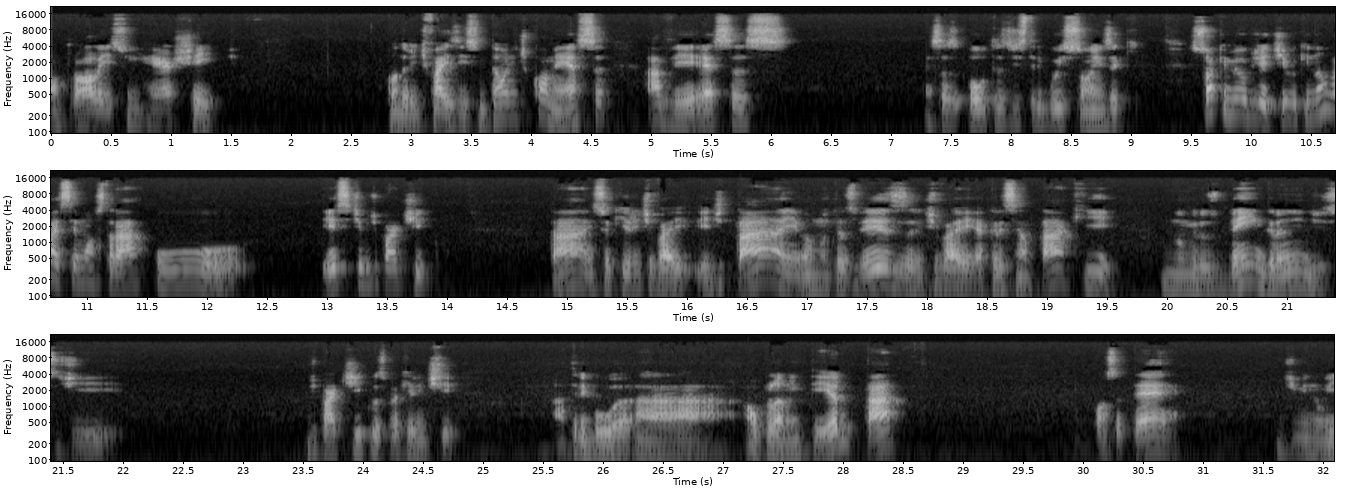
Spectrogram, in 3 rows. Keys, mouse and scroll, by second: 5.2 ctrl+middle click, 6.8 ctrl+middle click, 8.1-9.2 ctrl+middle drag, 10.0 middle click, 11.7 click, 12.9 middle click, 13.4 middle click, 13.8 middle click, 18.4 middle click, 20.8 middle click, 21.2 middle click, 25.8 click, 28.4 click, 28.8 s.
